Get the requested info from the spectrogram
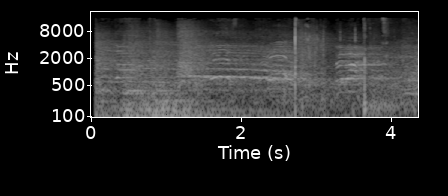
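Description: Volleyball smacking the hard court floor as the server bounces it before serving: two sharp smacks about a second apart in the second half. Behind them is a hall full of crowd noise and voices.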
